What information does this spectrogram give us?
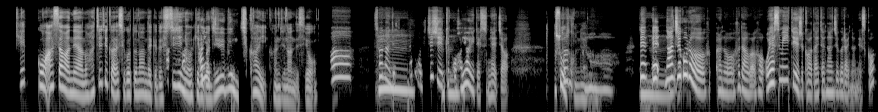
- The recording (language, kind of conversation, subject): Japanese, advice, 就寝前のルーティンを定着させるにはどうすればよいですか？
- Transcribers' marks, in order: tapping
